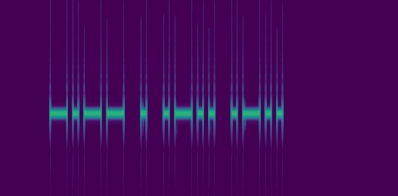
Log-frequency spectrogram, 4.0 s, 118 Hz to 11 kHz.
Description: Morse code, heard as a keyed tone, about 20 wpm, 800 Hz. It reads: YELL
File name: Misc / Misc-mp3s / Misc @20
